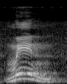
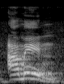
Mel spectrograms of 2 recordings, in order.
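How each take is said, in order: First: The first vowel is dropped from the word. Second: The first vowel is kept, all vowels short. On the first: "alifnya dihilangkan" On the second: "atau dibaca pendek semuanya"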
